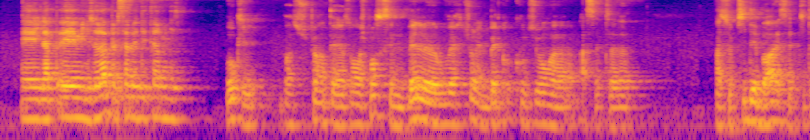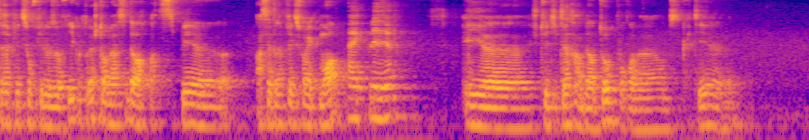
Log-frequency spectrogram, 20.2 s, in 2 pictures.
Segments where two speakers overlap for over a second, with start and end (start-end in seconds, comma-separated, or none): none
